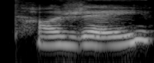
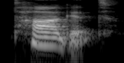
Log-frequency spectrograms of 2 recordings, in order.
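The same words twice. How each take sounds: First: It is said in a mock French style. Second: It is said in British English without the R. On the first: "that makes it sound a little bit more sophisticated" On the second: "in British English, this is Target"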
